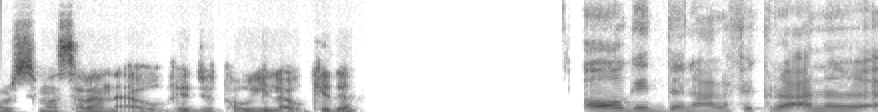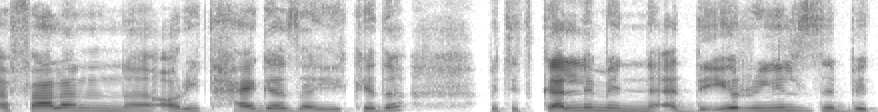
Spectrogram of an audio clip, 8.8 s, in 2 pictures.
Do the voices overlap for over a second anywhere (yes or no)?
no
